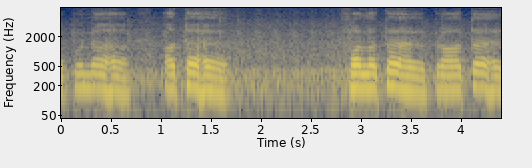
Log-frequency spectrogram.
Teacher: विसर्ग को बोलते समय ह की आवाज़ आती है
